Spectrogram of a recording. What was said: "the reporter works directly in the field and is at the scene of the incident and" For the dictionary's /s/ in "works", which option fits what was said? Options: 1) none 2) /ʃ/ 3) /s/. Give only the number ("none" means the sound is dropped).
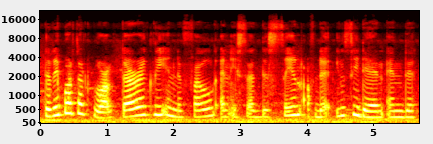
1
